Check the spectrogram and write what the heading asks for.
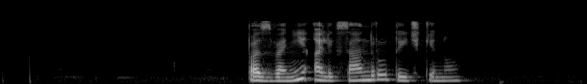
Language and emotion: Russian, neutral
